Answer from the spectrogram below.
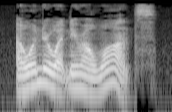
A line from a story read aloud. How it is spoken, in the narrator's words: Klaus said, yawning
